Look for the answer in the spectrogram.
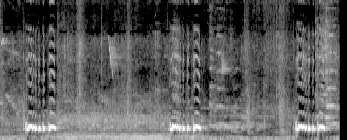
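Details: Wild-caught zebra dove from Tuban in East Java gives long, sweet trilled coo phrases roughly every two and a half seconds. Low background hum and bird chirps are also heard.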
